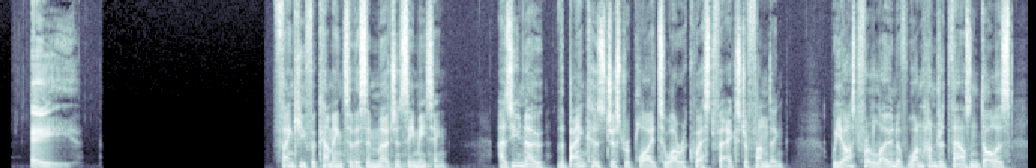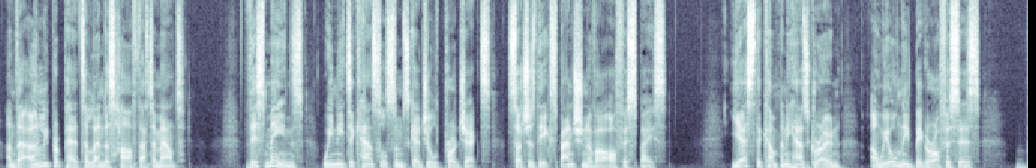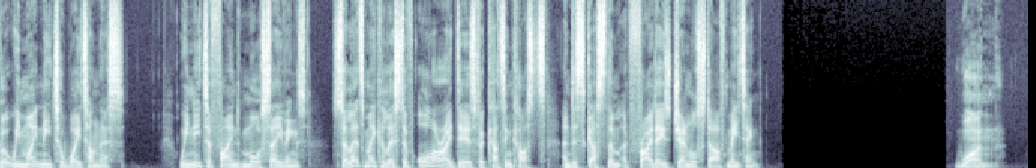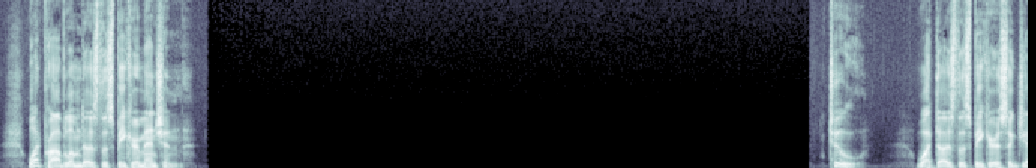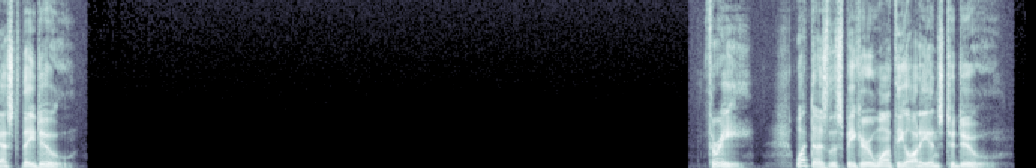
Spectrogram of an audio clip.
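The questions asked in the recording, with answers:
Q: What problem does the speaker mention?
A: The bank will lend only half the requested $100,000 loan

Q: What does the speaker suggest they do?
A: Cancel some projects, such as the office expansion, and find more savings

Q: What does the speaker want the audience to do?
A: Make a list of ideas for cutting costs to discuss at Friday's staff meeting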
